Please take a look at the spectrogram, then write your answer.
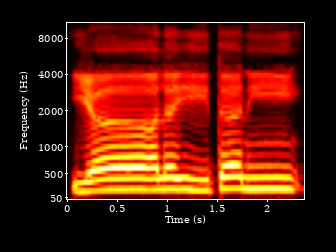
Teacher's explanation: یا لیتنی، یا کے اوپر کھڑی زبر ہے، یا کو کھینچ کر پڑھیں گے ایک الف کے برابر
